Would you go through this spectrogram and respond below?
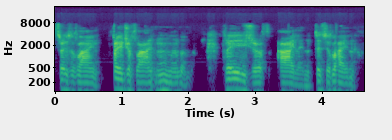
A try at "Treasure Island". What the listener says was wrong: Yeah, so you're adding an extra S here. You're saying Treasures Island. That's making it more challenging. It's Treasure Island. Okay, now give me a good TR instead of treasure, Treasure Island.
